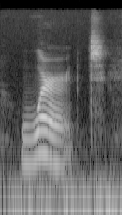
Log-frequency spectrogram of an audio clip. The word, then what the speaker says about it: worked: Então, work com o ED, eu vou dizer worked. Ele vai sair com o som de T.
